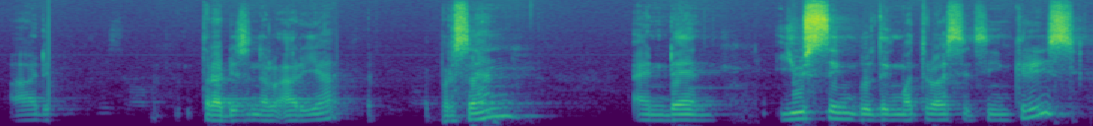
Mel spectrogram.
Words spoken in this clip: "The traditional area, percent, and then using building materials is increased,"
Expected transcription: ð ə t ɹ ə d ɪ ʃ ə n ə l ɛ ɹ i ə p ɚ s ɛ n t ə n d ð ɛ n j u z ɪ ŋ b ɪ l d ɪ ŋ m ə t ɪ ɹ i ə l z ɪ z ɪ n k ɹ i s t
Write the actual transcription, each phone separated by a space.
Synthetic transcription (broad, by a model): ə t ɹ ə d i s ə n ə l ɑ ɹ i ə p ɚ s ɛ n t ə n d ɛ n j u s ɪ ŋ b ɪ l d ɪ ŋ m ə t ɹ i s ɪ s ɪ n k ɹ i s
